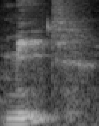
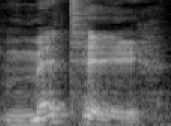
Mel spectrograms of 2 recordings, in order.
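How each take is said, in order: First: The word sounds like 'meat'. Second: The word does not sound like 'meat'. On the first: The speaker calls it wrong. "not meat, even though it's spelled meat" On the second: The speaker calls it right. "Mete is a pronunciation"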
